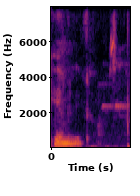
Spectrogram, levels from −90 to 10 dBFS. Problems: constant background noise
